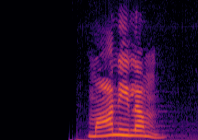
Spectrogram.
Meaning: state, province
- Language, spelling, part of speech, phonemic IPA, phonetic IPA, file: Tamil, மாநிலம், noun, /mɑːnɪlɐm/, [mäːnɪlɐm], Ta-மாநிலம்.ogg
